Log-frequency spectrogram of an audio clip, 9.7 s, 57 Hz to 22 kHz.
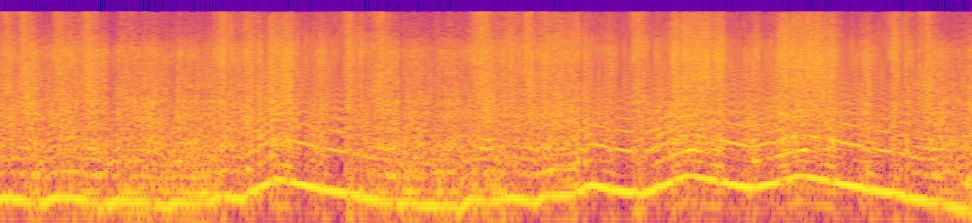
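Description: Car engine held at a steady fast idle, then revved up about three seconds in and again three times in quick succession, the tachometer needle climbing to around 6,000 rpm. It drops back near the end. Loud throughout.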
